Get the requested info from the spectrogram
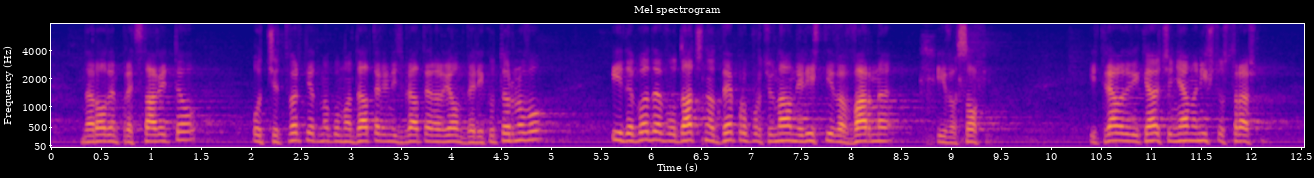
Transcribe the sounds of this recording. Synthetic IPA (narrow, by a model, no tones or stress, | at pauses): nɐɾɔd̪ɛnpɾɛt̪st̪avit̪ɛlˠ | ot̪̚t͡ʃɛt̪vɤɾt̪iət̪nɐkomɐnd̪at̪ɛlʲɛnizbɾat̪ɛlɛnɾɐjɔnvɛlikot̪ɤɾnovo | id̪ɐbɤd̪əvod̪at͡ʃnɐd̪vɛpɾopoɾt̪sionalˠnilist̪ivɐfːaɾnə | ivɐfsɔfijə | it̪ɾʲjabvəd̪ɐvikaʒət͡ʃɛnʲamɐniʃt̪ost̪ɾaʃno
